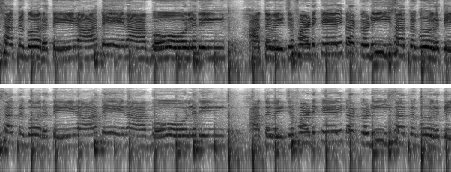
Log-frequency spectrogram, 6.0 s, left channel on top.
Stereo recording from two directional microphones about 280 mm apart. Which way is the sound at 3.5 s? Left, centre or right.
Left.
